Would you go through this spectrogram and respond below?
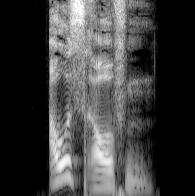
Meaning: to pluck out
- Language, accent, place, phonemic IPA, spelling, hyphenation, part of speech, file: German, Germany, Berlin, /ˈaʊ̯sˌʁaʊ̯fn̩/, ausraufen, aus‧rau‧fen, verb, De-ausraufen.ogg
